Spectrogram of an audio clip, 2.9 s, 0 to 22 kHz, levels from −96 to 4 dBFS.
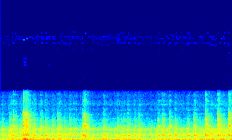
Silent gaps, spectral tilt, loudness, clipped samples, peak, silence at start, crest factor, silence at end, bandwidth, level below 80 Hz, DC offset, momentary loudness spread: none; -6.5 dB/octave; -26 LUFS; under 0.1%; -6 dBFS; 0 s; 20 dB; 0 s; 8 kHz; -42 dBFS; under 0.1%; 7 LU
